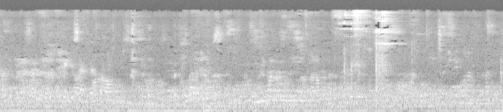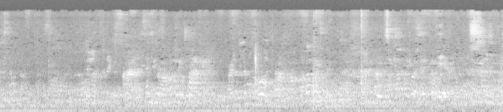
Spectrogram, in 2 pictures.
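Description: Several adults, men and women, chat softly close by in a large echoing hall.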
